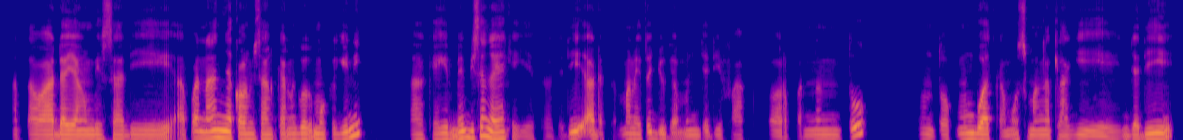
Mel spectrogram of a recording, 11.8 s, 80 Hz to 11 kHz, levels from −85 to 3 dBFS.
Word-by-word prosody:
atau 115 - -6
ada 110 +1 +4
yang 110 -1 +4
bisa 110 -1 -2
di 110 -1 -2
apa - - -2
nanya, 150 +1 +7
"Kalau 125 -3 +2
misalkan 120 0 -2
gua 130 0 +1
mau 125 -1 +1
kayak 120 0 -8
gini, 180 +10 +5 0.6
eh 115 - -5
kayak 120 +1 -7
ginian 150 - +3
bisa 195 +5 +3
nggak 140 -5 +7
ya?" - - -5
kayak 100 - -9
gitu. 95 - -32
Jadi - - -2
ada - - 0
teman 125 +4 -8
itu 145 - -5
juga - - -5
menjadi 110 0 -7
faktor 105 -1 -12
penentu 110 +1 -2 0.6
untuk 115 -2 -9
membuat 125 -1 +4
kamu 105 +3 -7
semangat 110 -1 -3
lagi. 100 -2 -3
Jadi, 120 +5 +2
115 Hz, 175 wpm, -31 LUFS, 110-125 Hz, 0.6 s, nanya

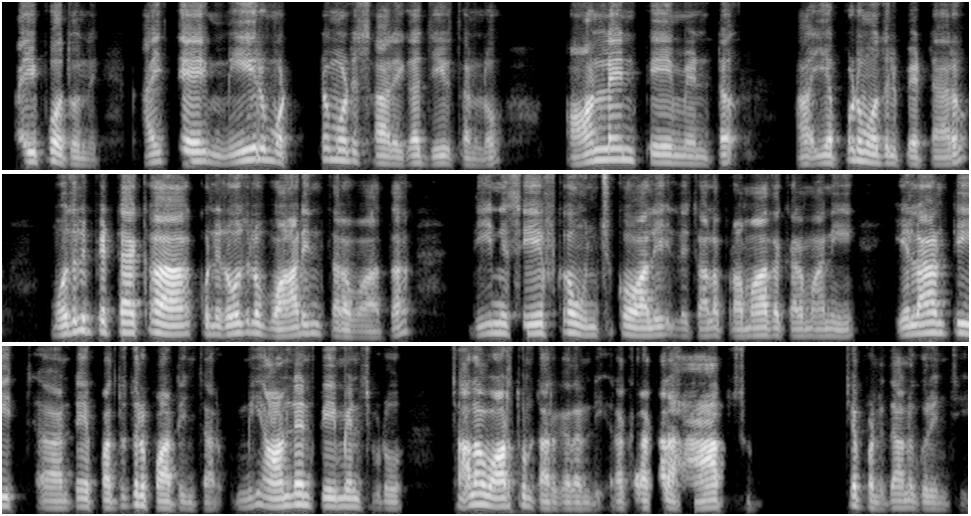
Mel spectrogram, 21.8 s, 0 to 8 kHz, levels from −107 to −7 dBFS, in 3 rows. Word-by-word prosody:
అయిపోతుంది. 120 - -1 0.4
అయితే, 165 +4 -1 0.3
మీరు 185 +6 +2
మొట్టమొదటిసారిగా 165 - -3
జీవితంలో, 115 -6 -10 0.7
ఆన్‌లైన్ 190 +1 +2
పేమెంట్ 130 -5 -3 0.6
ఆహ్, - - -4
ఎప్పుడు 190 +4 -3
మొదలుపెట్టారు? 125 -4 -4 0.5
మొదలుపెట్టాక, 180 0 +2 0.4
కొన్ని 150 -2 -6
రోజులు 170 +1 +1
వాడిన 160 +7 +3
తర్వాత, 100 -4 -6 0.6
దీన్ని 165 +2 -5
సేఫ్‌గా 165 +3 0
ఉంచుకోవాలి, 135 0 +1
లె 125 - -16
చాలా 120 +3 -5
ప్రమాదకరమ 120 0 -1
అని, 120 -2 -11 0.5
ఎలాంటి 175 +1 +3 0.4
ఆహ్, 120 - -3
అంటే 120 +4 -9 0.2
పద్ధతులు 160 +5 -2
పాటించారు? 110 -3 -1 0.2
మీ 150 - -14 0.2
ఆన్లైన్ 175 +3 +3
పేమెంట్స్ 145 -3 -3
ఇప్పుడు 115 -1 -14 0.5
చాలా 185 - +6
వాడుతుంటారు 145 -7 +3
కదండి, 110 -1 -10
రకరకాల - - -1 0.2
యాప్సు - - +5 0.8
చెప్పండి - - -4
దాని 125 0 -6
గురించి? 105 -3 -12
140 Hz, 110 wpm, -25 LUFS, 120-170 Hz, 0.8 s, చాలా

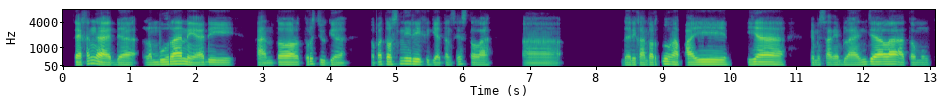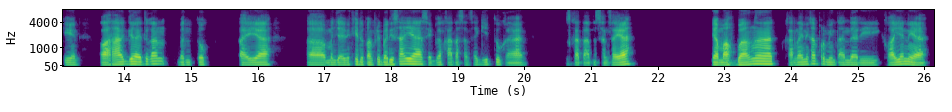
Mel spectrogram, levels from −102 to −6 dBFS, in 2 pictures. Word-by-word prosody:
saya 115 -1 +3
kan 145 - -3
enggak 115 -7 +7
ada 100 0 +1 0.2
lemburan 120 +6 +4
ya 100 0 +2
di 110 -3 -2 0.3
kantor, 110 +3 +2
terus 140 -1 -4
juga 100 -2 -4 0.4
Bapak 120 - -3
tahu 120 - +3
sendiri 140 0 +2
kegiatan 105 -3 -6
saya 120 +6 -9
setelah, 105 -6 -3 0.5
eee, 95 -1 -6 0.9
dari 105 0 -4
kantor 105 +1 -1
tuh 135 -1 +2
ngapain," 115 +1 +3 0.3
iya. 120 -1 +4 0.4
"Kayak 105 - -8
misalnya 105 0 -3
belanjalah 125 +5 +4
atau 105 0 -7
mungkin 105 +1 -7 0.3
olahraga. 120 +5 +3
Itu 125 +3 -3
kan 140 0 0 0.2
bentuk 110 +1 -6 0.4
saya, 110 +1 +1 0.5
eee, 100 -1 0
menjalani 110 +1 -3
kehidupan 115 -3 -2
pribadi 115 -1 0
saya," 135 0 +4
saya 95 -5 -8
bilang 110 +1 -5
ke 105 - -6
atasan 100 -1 -10
saya 105 0 -10
gitu 115 +1 -6
kan. 100 0 -4 0.6
Terus - - -18
kata - - -4
atasan 95 - -11
saya 120 +7 +4 1.2
"Ya 110 - +5
maaf 105 -1 +4
banget 135 +6 +4 0.2
karena 100 +2 -5
ini 125 - -1
kan 150 - +1
permintaan 110 -6 -4
dari 100 0 -4
klien 115 +6 +1
ya." 100 -5 +3
110 Hz, 135 wpm, -26 LUFS, 105-120 Hz, 1.2 s, enggak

